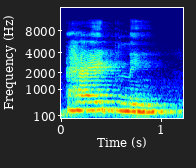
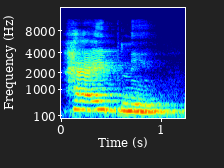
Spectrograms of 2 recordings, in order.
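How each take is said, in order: Both takes have the same delivery.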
